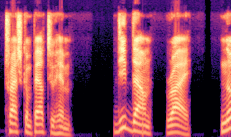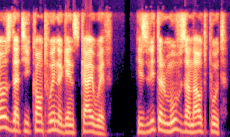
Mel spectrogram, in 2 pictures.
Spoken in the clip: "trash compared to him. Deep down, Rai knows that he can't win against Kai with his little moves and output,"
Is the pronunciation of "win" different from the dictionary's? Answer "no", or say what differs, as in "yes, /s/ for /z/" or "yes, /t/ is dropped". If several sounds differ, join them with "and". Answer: no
